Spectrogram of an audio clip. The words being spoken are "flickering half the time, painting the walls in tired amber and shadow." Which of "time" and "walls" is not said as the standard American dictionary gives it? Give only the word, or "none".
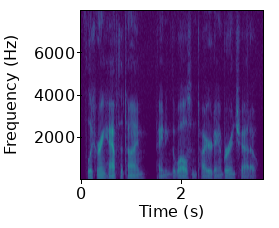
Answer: none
